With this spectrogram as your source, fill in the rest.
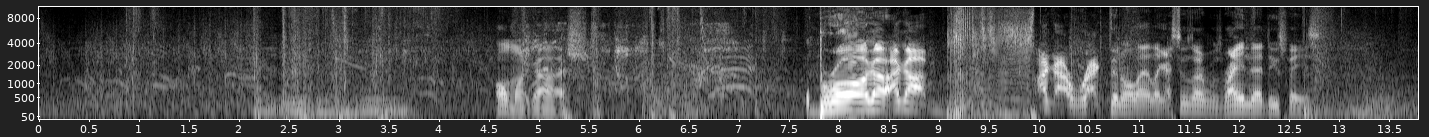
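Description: Blaster shots fire.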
